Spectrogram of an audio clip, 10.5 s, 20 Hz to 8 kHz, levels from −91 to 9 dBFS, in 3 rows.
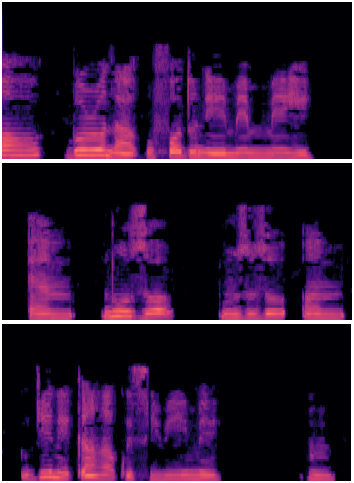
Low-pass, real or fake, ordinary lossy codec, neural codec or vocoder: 7.2 kHz; real; MP3, 24 kbps; none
